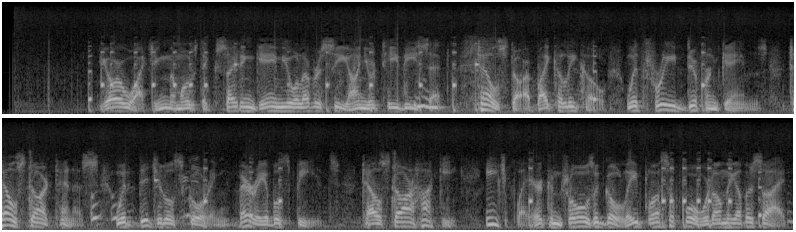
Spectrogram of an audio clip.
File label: Commercial; Coleco Telstar 1976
